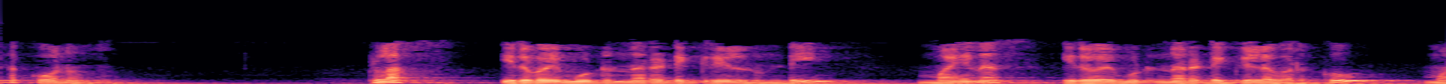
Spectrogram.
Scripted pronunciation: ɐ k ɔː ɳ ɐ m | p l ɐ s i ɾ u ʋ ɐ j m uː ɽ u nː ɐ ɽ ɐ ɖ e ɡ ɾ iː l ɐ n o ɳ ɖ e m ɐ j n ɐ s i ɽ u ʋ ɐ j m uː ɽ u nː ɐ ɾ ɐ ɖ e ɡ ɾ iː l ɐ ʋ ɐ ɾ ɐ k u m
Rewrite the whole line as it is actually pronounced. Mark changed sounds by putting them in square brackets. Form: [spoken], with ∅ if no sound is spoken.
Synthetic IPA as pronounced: ɐ k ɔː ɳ ɐ m | p l ɐ s i ɾ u ʋ ɐ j m uː ɽ u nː ɐ [ɾ] ɐ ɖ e ɡ ɾ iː l ɐ n [u] ɳ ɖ [i] m ɐ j n ɐ s i [ɾ] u ʋ ɐ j m uː ɽ u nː ɐ ɾ ɐ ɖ e ɡ ɾ iː l ɐ ʋ ɐ ɾ ɐ k u m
